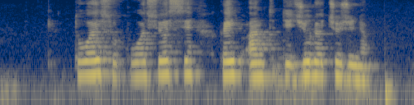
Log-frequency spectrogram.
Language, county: Lithuanian, Telšiai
